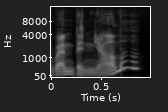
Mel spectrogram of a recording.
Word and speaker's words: Wembanyama: Victor Wembanyama? I think I said it right the second time. Wembanyama.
